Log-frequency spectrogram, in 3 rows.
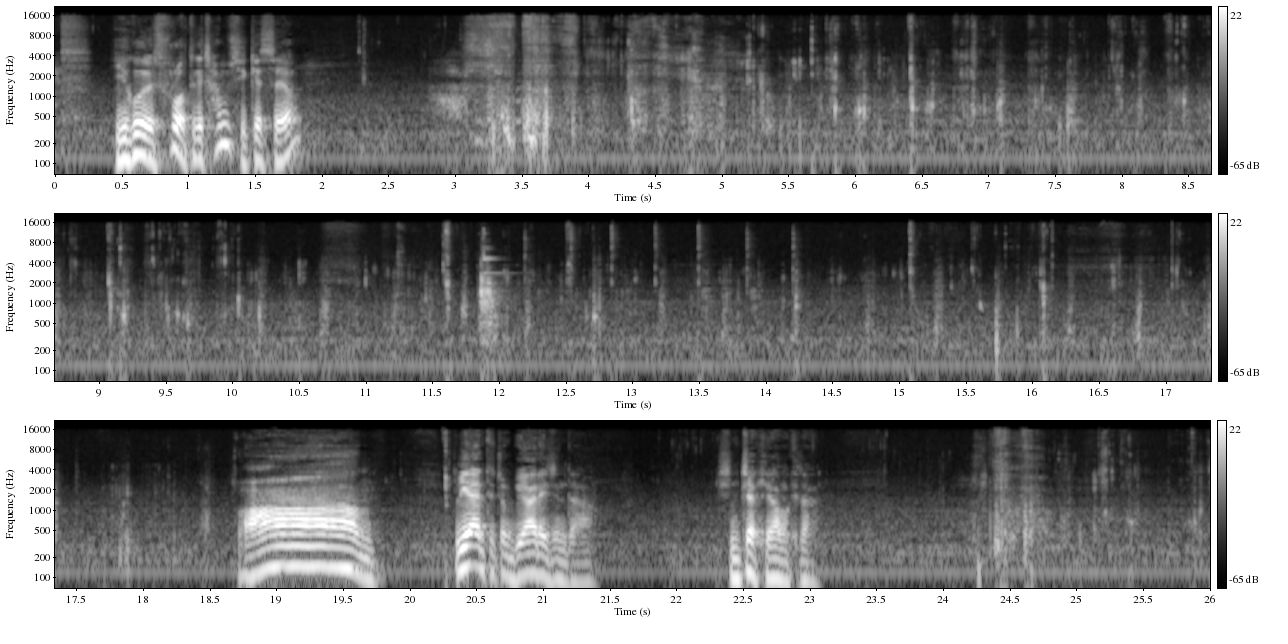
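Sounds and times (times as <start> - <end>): wet chewing mouth clicks: 12.5 - 18.6.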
